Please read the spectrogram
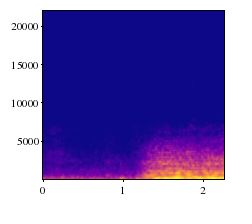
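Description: Middle school string orchestra of violins, cellos and double basses coming in about a second in, after a quiet hall, with held sustained notes.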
